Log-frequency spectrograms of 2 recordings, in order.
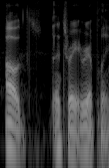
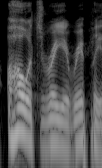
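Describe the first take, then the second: First: It sounds flat and unimpressed. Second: It sounds excited and impressed.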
